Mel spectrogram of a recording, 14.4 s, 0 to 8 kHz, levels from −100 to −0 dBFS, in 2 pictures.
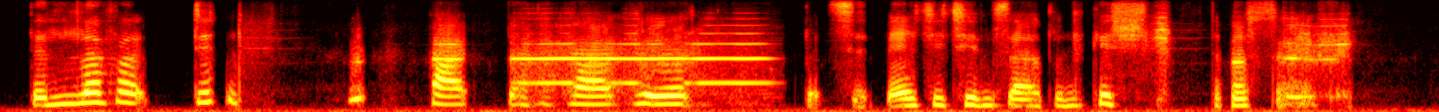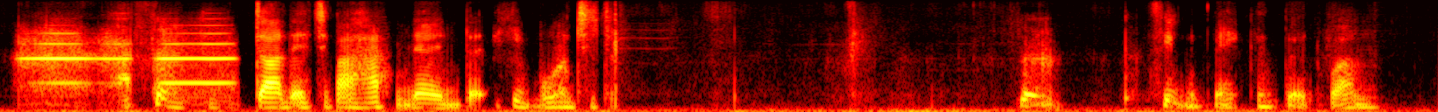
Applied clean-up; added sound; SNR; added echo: neural diffusion model UNIVERSE++.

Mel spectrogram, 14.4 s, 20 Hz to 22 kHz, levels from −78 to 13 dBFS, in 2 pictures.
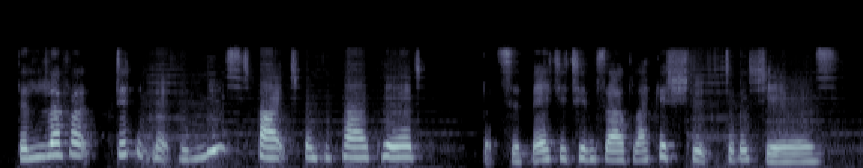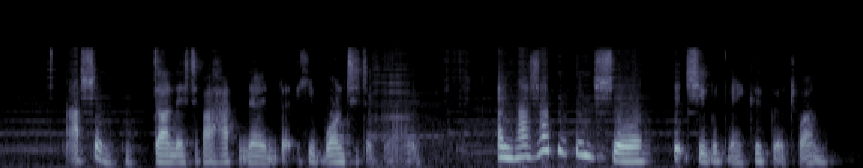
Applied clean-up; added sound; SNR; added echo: neural separator model SepFormer DNS4.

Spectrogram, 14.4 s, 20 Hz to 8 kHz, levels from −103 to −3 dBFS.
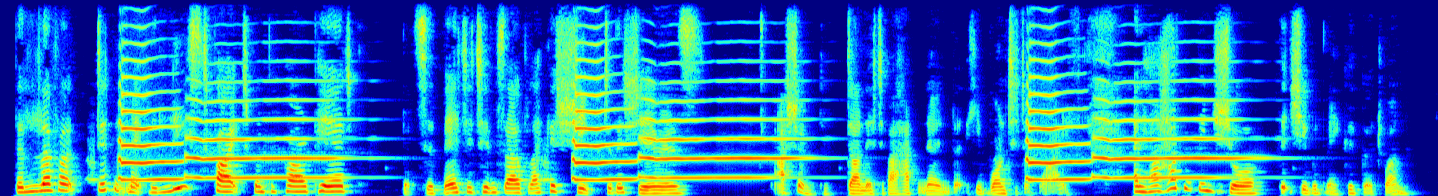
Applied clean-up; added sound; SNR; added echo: classical method log-MMSE.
